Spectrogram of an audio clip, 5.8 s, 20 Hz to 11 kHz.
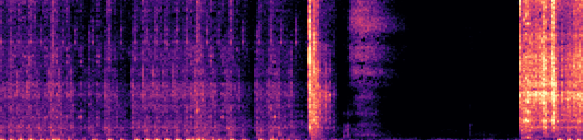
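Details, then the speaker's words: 2022 Honda CG125L at 500 miles, cold engine just started on half choke: uneven, lumpy thumping at low revs; rough cold idle, cause not stated. "this one sounds like a bag of sh it's not warm it's cold this"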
